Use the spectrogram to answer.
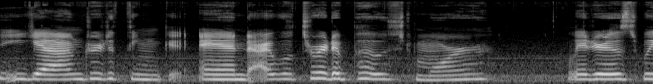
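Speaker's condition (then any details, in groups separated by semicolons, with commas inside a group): Friedreich's ataxia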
